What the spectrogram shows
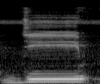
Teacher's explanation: زبان کا بیچ جب اوپر تالو کے درمیان سے لگے تو اس سے جیم ادا ہوتا ہے، جیسے کہ آپ کو اس نقشے میں نظر آ رہا ہے کہ زبان کا بیچ اوپر کے تالو سے لگا ہوا ہے۔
